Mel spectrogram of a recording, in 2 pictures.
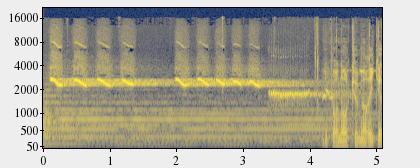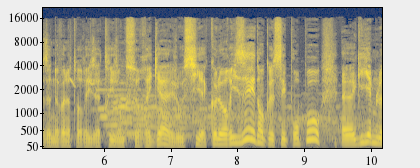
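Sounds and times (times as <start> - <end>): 
song thrush singing loud fluty whistled notes: 0.1 - 4.8
speech: 4.2 - 10.1.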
